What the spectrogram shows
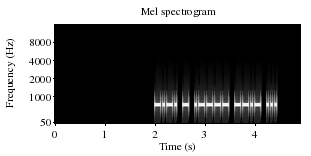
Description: Morse code, heard as a keyed tone, about 30 wpm, 700 Hz. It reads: CT1QS
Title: DXCC-100 Call Signs - 5 Characters - 30wpm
